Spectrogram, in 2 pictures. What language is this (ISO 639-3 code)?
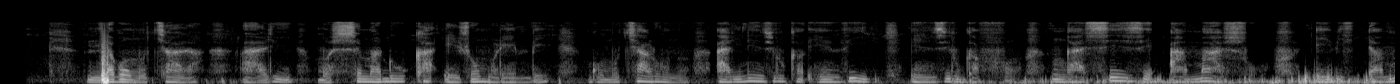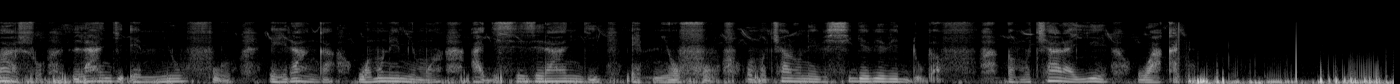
lug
